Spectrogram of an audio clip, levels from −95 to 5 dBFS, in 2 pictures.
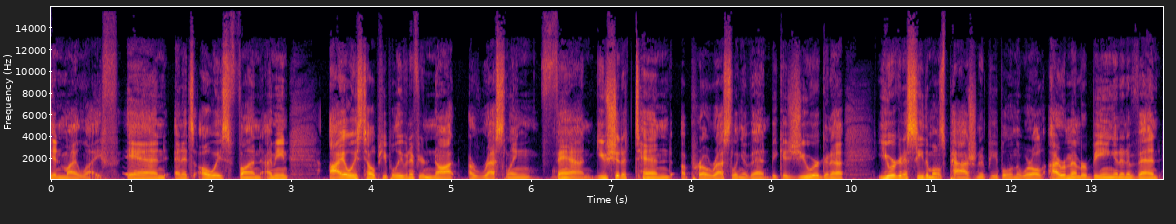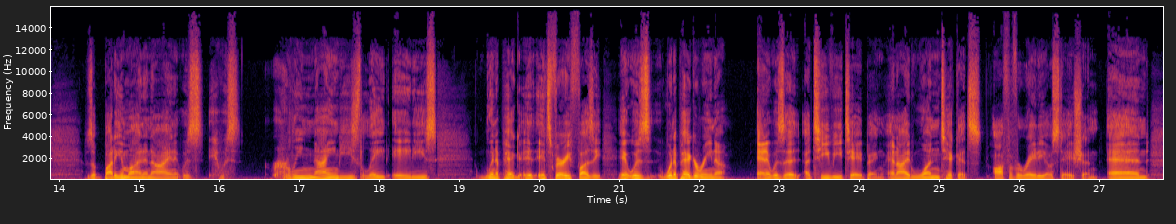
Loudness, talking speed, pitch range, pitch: -19 LUFS, 200 wpm, 90-120 Hz, 100 Hz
